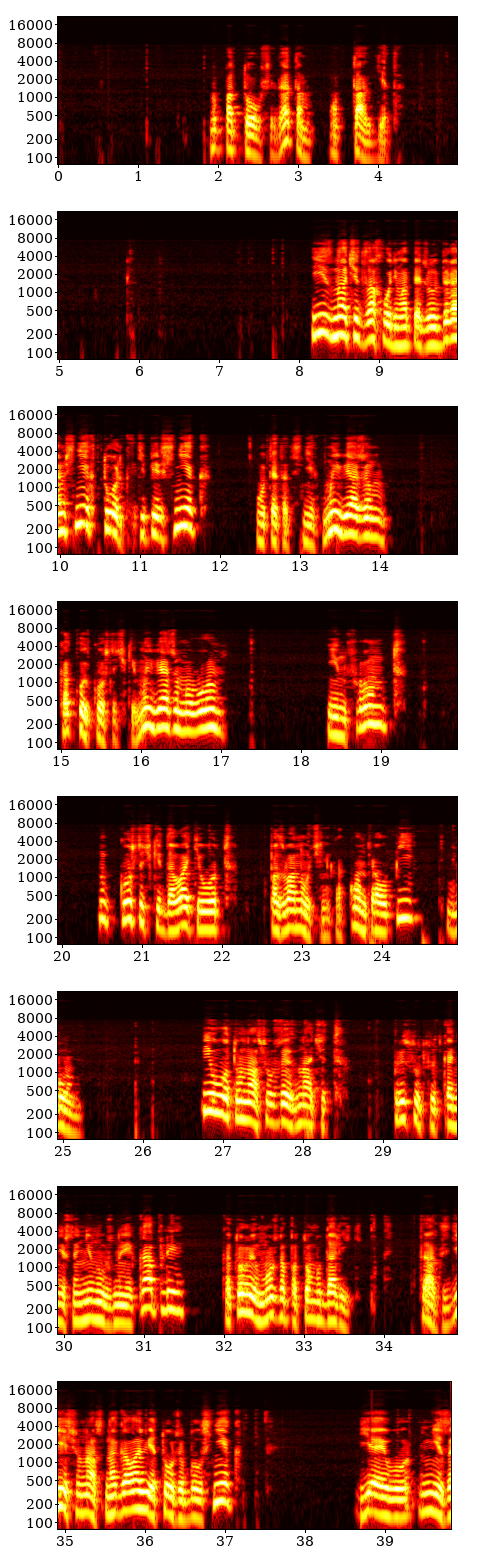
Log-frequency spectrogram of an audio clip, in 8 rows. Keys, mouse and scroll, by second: 0.9 shift+click, 1.8-4.3 drag, 4.9-5.9 middle drag, 7.4 click, 10.6 shift+click, 12.6 click, 13.2 shift+click, 14.7-15.4 drag, 15.9-16.7 middle drag, 17.4 click, 21.8 click, 23.8 ctrl+p, 26.1 space, 29.1-29.8 middle drag, 31.3 click, 33.2-34.1 middle drag, 34.9 shift+middle drag, 37.4-39.6 drag.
